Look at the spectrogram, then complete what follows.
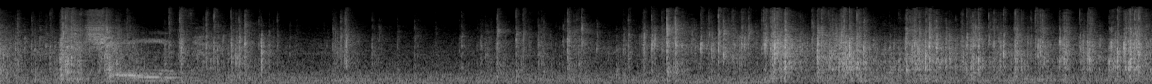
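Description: Plastic bag of shredded cheese crinkling as it is opened and handled, in irregular crackly clicks and rustles that grow busier in the second half.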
